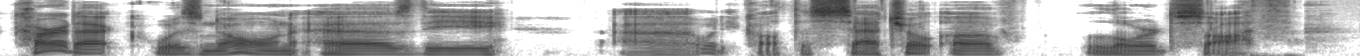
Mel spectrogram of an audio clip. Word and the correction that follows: seneschal: I may have said it wrong. Sight. – Seneschal.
